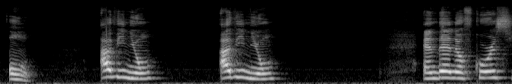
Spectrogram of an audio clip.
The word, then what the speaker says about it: Avignon: So when I say we don't pronounce letters separately in a nasal sound, you might be tempted to say Avignon, Avignon, Avignon. But in a nasal sound, the N is not there.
